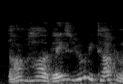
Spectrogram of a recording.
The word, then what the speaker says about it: Domhnall: Jesus, maybe it's not Donald. Have I been saying it wrong all these years? Jesus, is there egg on my face? So I looked it up. Is it actually Domhnall? So 30 seconds is all it took. Donald.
